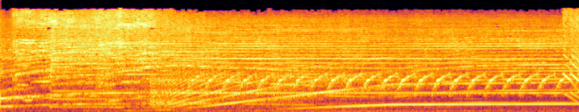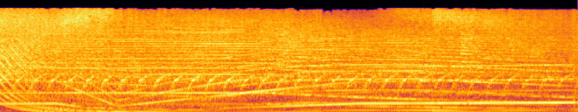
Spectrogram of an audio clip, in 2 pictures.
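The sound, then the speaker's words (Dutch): A house burglar alarm wails loudly and continuously, its layered electronic tones sweeping up and down in repeated cycles, with one deep downward plunge partway through. No one speaks. “Schat, heb je het alarm al aangezet?”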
